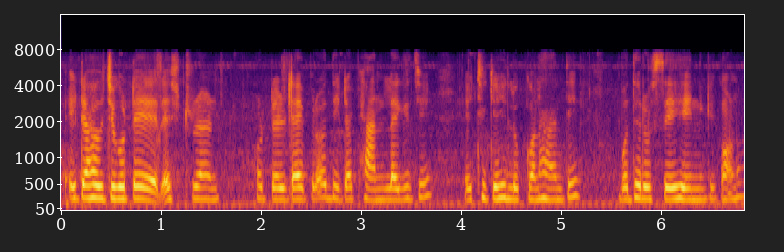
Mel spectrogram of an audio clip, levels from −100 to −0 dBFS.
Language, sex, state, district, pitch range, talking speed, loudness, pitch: Odia, female, Odisha, Khordha, 220-235 Hz, 165 wpm, -16 LUFS, 225 Hz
